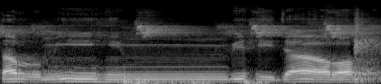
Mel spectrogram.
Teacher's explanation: میم ساکن کے فوراً بعد اگر حرف با آ جاتا ہے تو میم ساکن کو جو ہے غنّے کے ساتھ پڑھیں گے، یعنی غنّہ کریں گے، ناک میں آواز چھپائیں گے۔ جس طریقے سے اخفاء میں غنّہ کرتے ہیں، ناک میں آواز چھپاتے ہیں، تو اسی طریقے سے یہاں بھی یہی قاعدہ لگ رہا ہے کہ میم ساکن کے بعد اگر حرف با آ جاتا ہے تو جو ہے میم ساکن کو غنّے کے ساتھ ادا کریں گے۔ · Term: اخفاء شفوی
